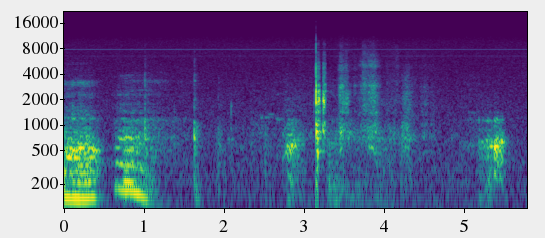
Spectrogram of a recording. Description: Hubby snoring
